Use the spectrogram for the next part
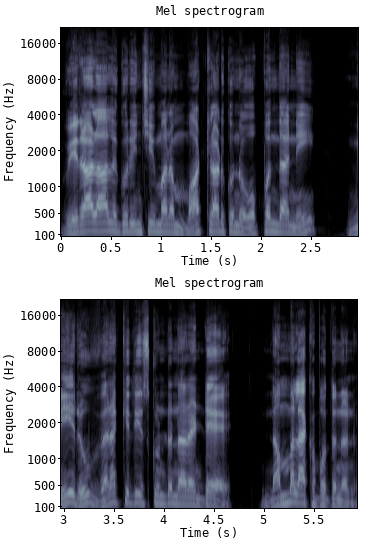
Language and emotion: Telugu, angry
